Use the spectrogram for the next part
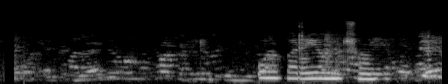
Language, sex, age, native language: Icelandic, female, 10, Icelandic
